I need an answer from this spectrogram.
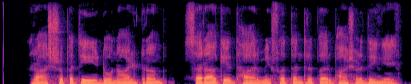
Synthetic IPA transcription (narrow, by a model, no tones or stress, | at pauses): ɾaːʃʈɾəpət̪iɖoːnaːlɖʈɾɐ̃mp | sɐɾaked̪ʱaːɾmɪkswɐt̪ə̃nt̪ɾəpɐɾbʱaːʃəɽ̃d̪ẽːŋɡeː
